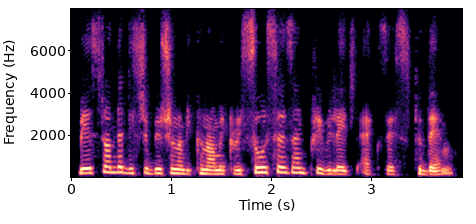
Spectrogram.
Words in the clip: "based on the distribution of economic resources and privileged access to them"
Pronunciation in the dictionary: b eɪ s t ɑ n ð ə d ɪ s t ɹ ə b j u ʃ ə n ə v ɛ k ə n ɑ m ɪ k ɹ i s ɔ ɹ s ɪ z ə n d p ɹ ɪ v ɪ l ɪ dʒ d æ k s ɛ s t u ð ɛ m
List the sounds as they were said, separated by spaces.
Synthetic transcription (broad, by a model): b eɪ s t ɑ n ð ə d ɪ s t ɹ ə b j u ʃ ə n ə v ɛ k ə n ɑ m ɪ k ɹ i s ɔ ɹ s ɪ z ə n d p ɹ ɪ v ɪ l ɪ dʒ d æ k s ɛ s t u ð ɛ m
